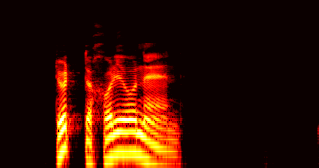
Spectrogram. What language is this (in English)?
Manx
